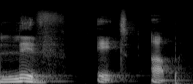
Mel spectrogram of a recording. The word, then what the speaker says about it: live it up: the pronunciation is to live it up right to live it's the verb not live but to live to live it up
